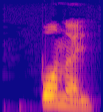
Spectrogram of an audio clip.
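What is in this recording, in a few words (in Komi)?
"понӧль", Komi, female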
